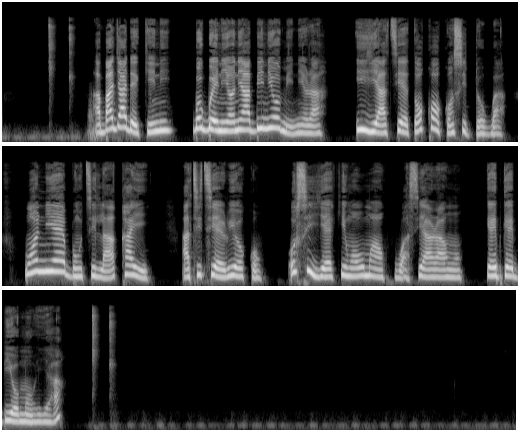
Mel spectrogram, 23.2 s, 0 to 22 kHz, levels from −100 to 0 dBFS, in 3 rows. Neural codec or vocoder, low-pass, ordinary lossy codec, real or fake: none; 14.4 kHz; MP3, 96 kbps; real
